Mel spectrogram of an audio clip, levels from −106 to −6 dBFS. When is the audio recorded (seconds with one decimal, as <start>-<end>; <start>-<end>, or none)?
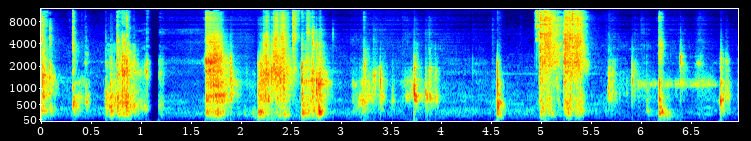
0.0-1.0; 4.6-5.7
